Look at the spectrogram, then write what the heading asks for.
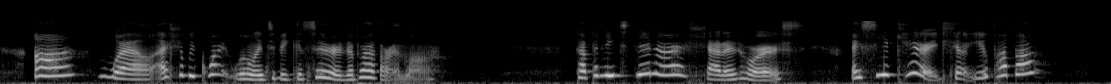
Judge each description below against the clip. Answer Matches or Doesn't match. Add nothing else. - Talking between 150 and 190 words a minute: Doesn't match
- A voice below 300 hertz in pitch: Doesn't match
